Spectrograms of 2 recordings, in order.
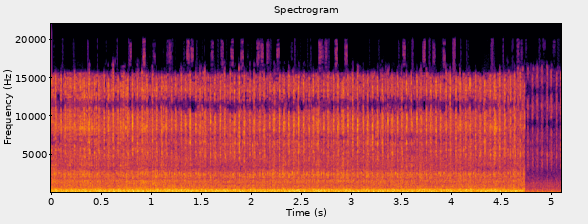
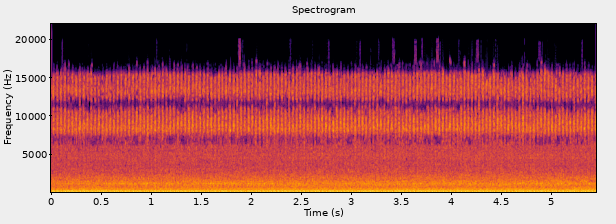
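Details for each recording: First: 1994 Murray mower, 3.8 hp Tecumseh TVS90, replacement carb after 20 years stored; runs but skips with a lumpy, uneven idle set too low, smoothed by raising idle with the screw at the carb bottom. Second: 1994 Murray self-propelled mower, 3.8 hp Tecumseh TVS90, stored about 20 years, with replacement carburetor after idle screw adjustment: steady, even idle with firm low hum, no skipping; previously skipped with idle too low.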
